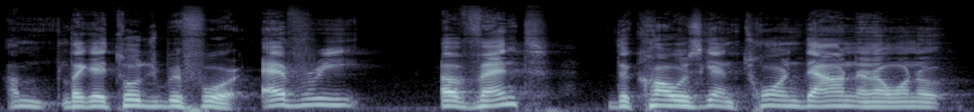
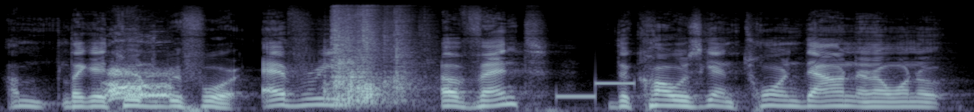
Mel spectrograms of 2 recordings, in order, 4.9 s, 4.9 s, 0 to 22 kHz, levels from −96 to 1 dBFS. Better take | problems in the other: first | dog barking; loud; at 0.5 s; peak 6 dB above the speech // footsteps; loud; at 1.5 s; peak 2 dB above the speech // alarm; noticeable; at 3 s; peak 8 dB below the speech

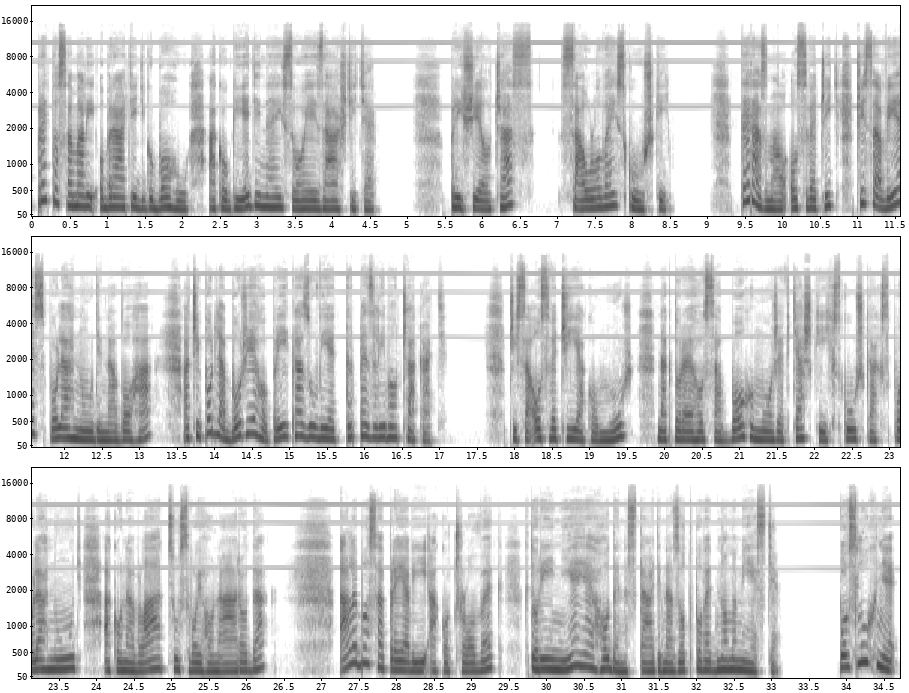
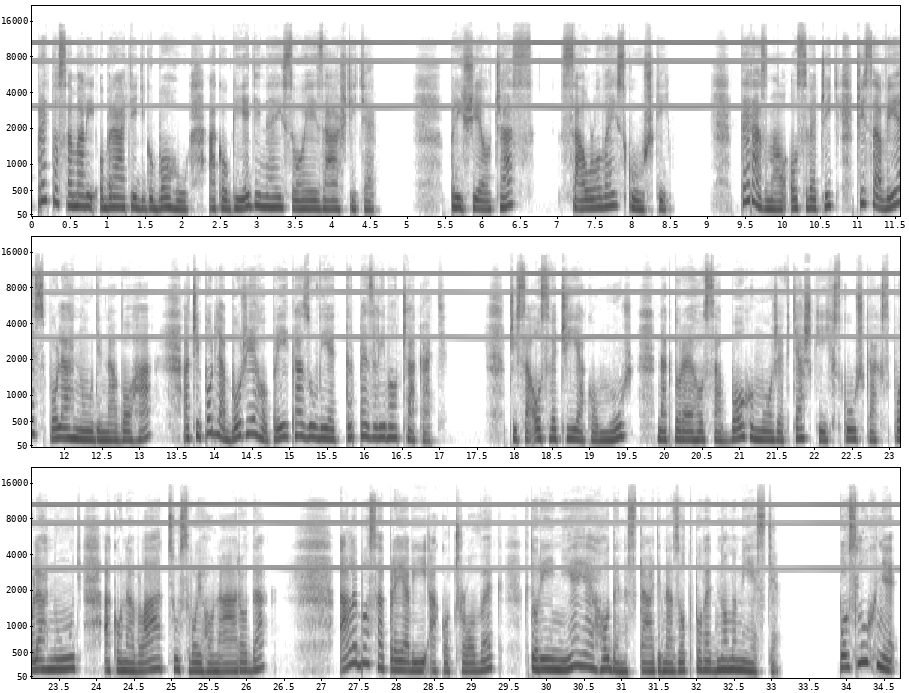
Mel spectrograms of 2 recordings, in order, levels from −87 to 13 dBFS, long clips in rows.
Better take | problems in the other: first | high-pitched whine; loud; throughout; 10.5 kHz, 6 dB below the speech; faint in the first

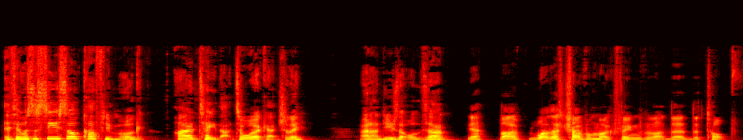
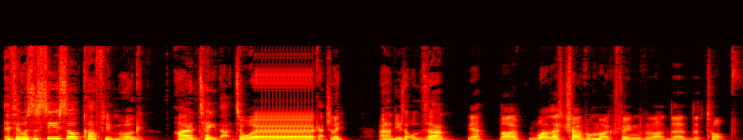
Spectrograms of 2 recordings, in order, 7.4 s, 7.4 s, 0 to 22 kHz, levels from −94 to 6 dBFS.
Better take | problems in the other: first | audio freezing; at 2.5 s for 0.5 s

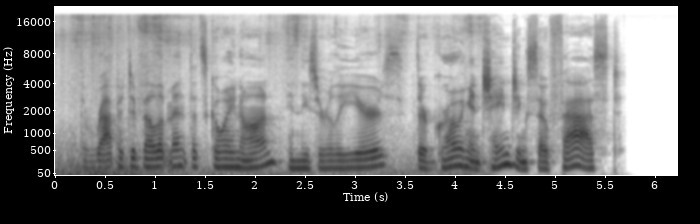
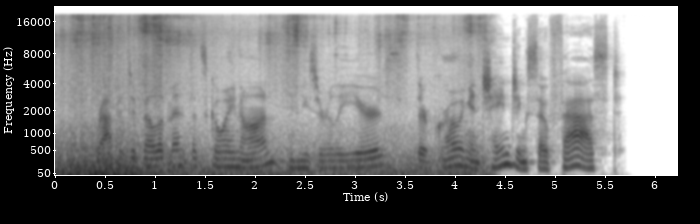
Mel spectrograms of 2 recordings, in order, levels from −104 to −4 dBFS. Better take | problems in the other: first | wind noise on the microphone; heavy; until 4.5 s; 4 dB below the speech; occasional gusts in the first

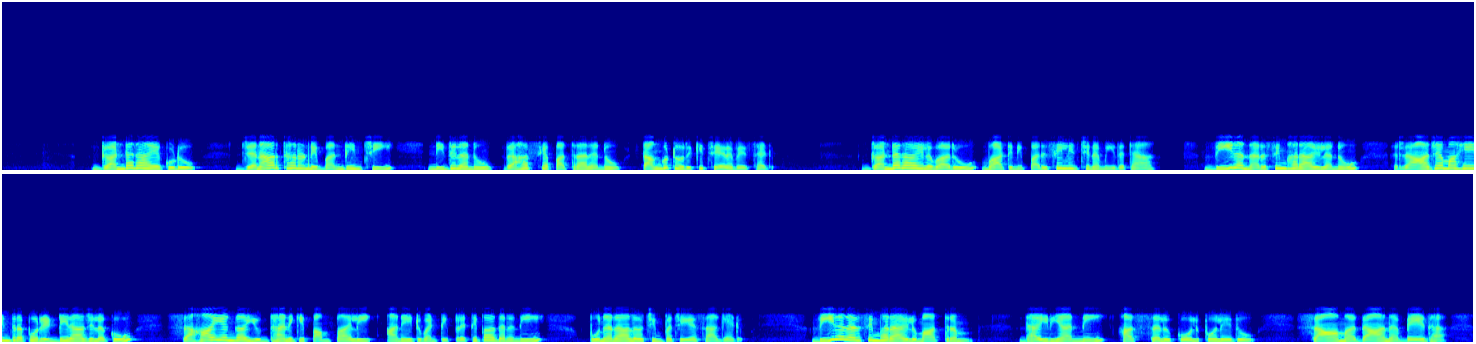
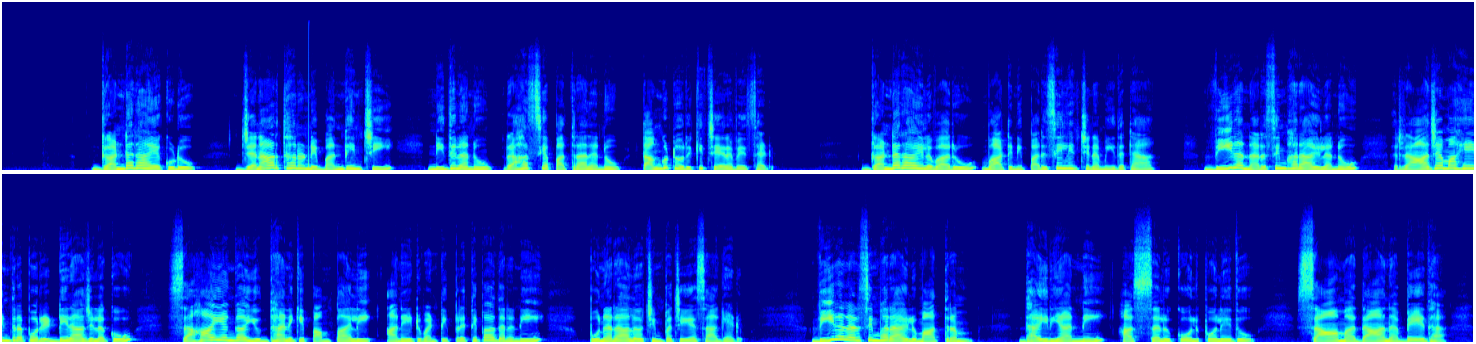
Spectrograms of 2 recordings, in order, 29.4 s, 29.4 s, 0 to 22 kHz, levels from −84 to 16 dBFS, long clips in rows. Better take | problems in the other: second | phone-call audio

